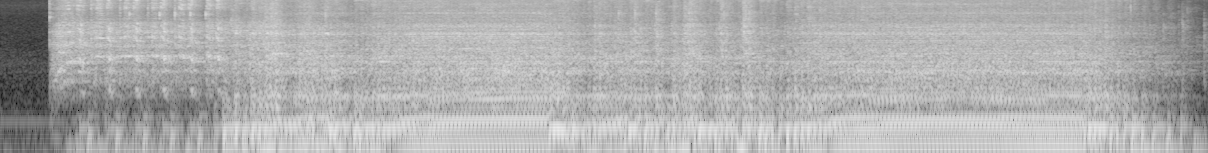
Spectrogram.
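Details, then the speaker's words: ATV with a dead lead-acid battery solar-charged for two and a half hours on an overcast day cranks briefly, catches within two seconds and settles into a steady, even idle. It is a normal, healthy start. "so let's go take the battery and see if we can start the ATV with it"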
